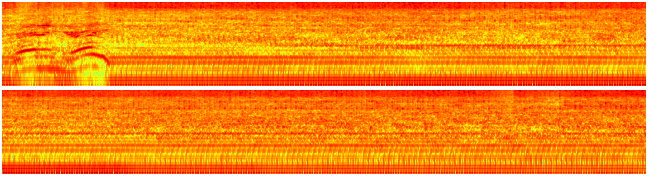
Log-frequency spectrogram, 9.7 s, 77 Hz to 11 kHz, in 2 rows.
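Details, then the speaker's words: 2014 Bolens/MTD 11A-BOBL765 21-inch push mower, 140cc Briggs & Stratton 500 Series engine, after fuel tank clean-out for old-fuel no-start: fires after quick pull, steady even drone, no misses or surging; running well. "seems to be running fairly well with that tank clean out let's start it again"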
